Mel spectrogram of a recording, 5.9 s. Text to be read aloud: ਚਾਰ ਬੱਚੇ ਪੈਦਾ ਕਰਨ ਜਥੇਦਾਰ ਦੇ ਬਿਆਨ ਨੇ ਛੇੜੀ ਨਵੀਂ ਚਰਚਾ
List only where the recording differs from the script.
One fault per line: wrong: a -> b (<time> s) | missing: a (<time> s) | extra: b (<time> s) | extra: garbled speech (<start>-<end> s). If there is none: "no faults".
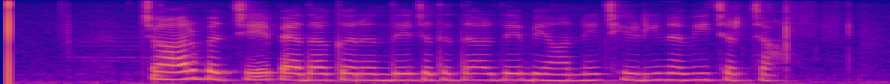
extra: ਦੇ (2.6 s)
